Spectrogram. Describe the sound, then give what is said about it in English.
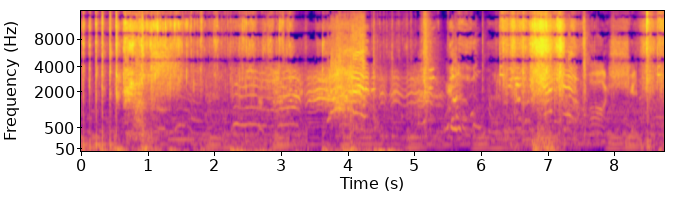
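Sharp gunshots crack through a chaotic scene, a shot blasting a door lock, while a crowd yells and screams over a constant low rumble. “I had to shoot the lock.”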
